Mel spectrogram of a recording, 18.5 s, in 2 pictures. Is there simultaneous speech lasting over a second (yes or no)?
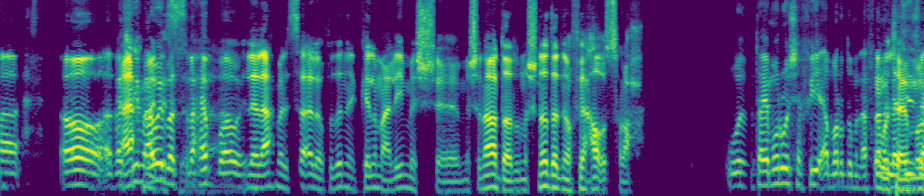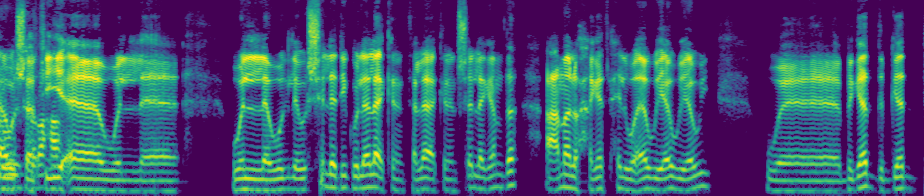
yes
